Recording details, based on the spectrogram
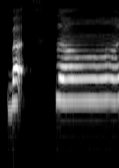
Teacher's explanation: the s sound of English with a bit more of like air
